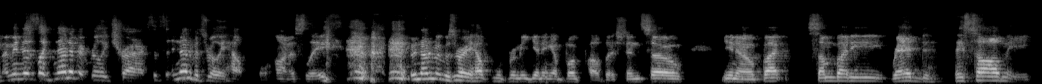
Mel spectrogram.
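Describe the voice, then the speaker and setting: A man speaking as an interview guest, telling his own story in a candid, self-deprecating, conversational way with animated quoted asides. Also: on the high side, husky, rough recording. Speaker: guest poet.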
